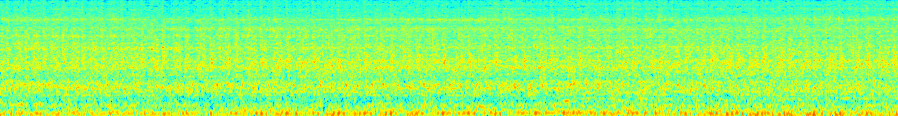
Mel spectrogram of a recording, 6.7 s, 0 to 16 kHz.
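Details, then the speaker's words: Old car in the shop (1957 Ford Thunderbird or 1968 Dodge Charger) idling after power steering work, fluid a little low and foamy; steady even idle with no whine or groan, the old pump is much quieter. "It's kind of funny, the pump on this old bugger's way quieter"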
